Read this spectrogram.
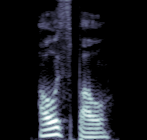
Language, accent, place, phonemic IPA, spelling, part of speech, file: German, Germany, Berlin, /ˈaʊ̯sˌbaʊ̯/, Ausbau, noun, De-Ausbau.ogg
- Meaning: 1. expansion, update 2. development, buildout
